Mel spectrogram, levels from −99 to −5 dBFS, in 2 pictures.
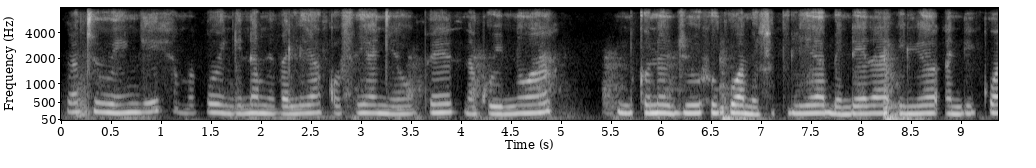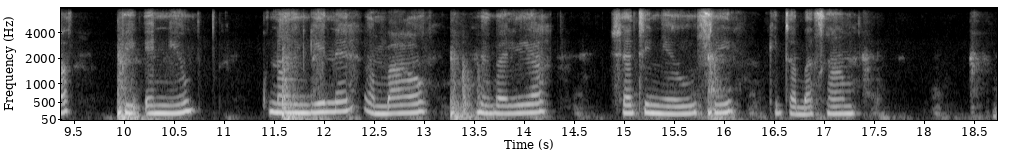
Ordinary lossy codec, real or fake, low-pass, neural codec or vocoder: Opus, 32 kbps; real; 7.2 kHz; none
